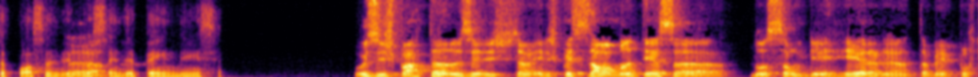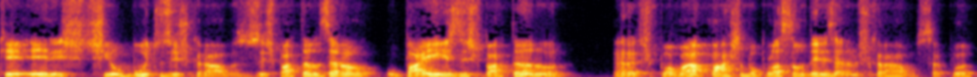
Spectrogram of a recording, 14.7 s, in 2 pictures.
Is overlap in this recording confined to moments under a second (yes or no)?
yes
